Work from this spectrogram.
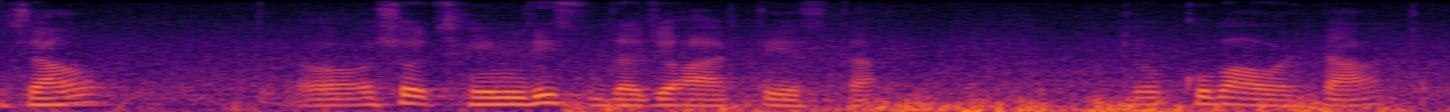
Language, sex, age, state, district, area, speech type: Goan Konkani, male, 18-30, Goa, Ponda, urban, spontaneous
